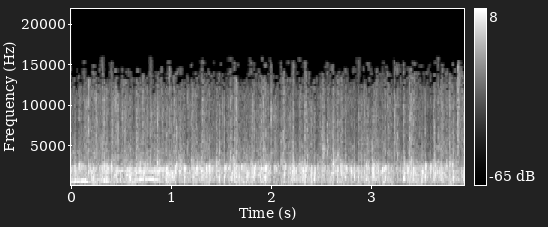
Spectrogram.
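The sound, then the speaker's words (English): An audience at a live comedy show applauds a couple in the crowd, with dense, steady clapping that holds evenly for the full four seconds. “Let's hear it for that couple.”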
